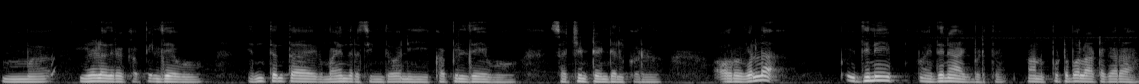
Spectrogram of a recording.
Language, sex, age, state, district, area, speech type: Kannada, male, 45-60, Karnataka, Chitradurga, rural, spontaneous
